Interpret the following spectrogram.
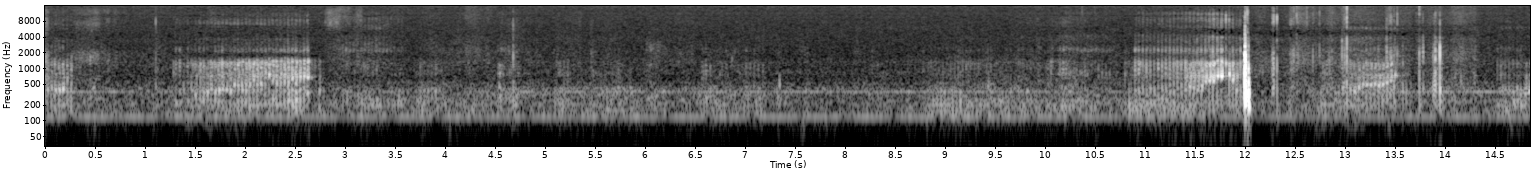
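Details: White domestic kitty giving an odd, weird purr; soft low continuous rumble with breathy rising-and-falling swells, interrupted by a sharp loud knock near the end.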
